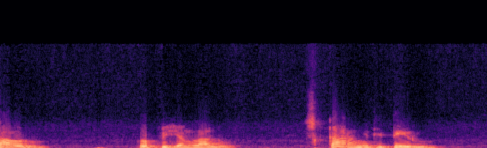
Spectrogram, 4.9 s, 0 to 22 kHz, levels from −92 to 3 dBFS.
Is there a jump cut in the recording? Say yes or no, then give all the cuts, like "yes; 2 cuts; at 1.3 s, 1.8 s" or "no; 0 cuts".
no; 0 cuts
